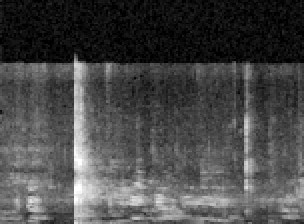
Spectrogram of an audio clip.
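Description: A single sharp smack of a volleyball's impact about half a second in, with players' voices shouting around it.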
